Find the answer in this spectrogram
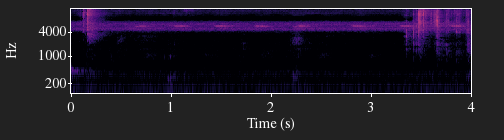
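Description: Crickets chirping steadily in the background. About three and a half seconds in, a few crisp crunches as a dry, crunchy polvilho peta biscuit is bitten and chewed.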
